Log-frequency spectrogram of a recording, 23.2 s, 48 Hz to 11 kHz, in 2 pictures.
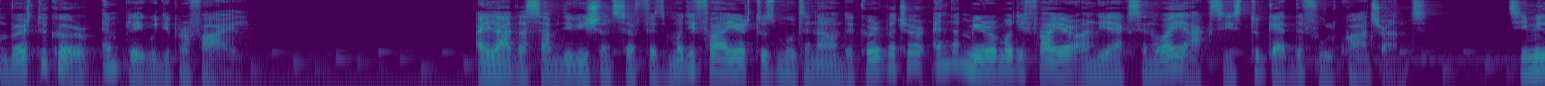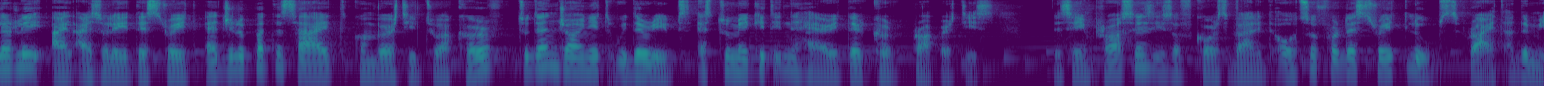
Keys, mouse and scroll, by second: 0.0 click, 0.4 click, 1.7-3.1 shift+drag, 3.8-6.5 drag, 7.0-10.1 drag, 10.8 click, 11.2 Tab, 11.7 2, 12.1 click, 12.7 ctrl+click, 13.2 shift+d, 13.8 p, 14.2 Tab, 14.3 drag, 15.6-16.1 drag, 16.2 shift+click, 16.9 ctrl+j, 17.8 click, 19.3 click, 19.7 click, 19.9 Tab, 20.1 2, 20.3 click, 20.9 ctrl+click, 22.1 shift+d, 22.8 p.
